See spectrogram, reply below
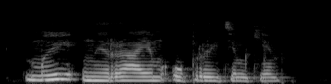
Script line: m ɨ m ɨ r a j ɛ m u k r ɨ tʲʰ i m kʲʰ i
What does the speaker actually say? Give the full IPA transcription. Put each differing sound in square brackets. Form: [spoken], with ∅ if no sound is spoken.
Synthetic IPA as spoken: m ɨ [n] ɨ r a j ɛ m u [p] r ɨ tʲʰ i m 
